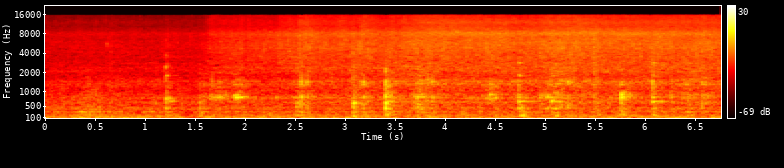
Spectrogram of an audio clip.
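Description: Onions frying in oil in an aluminium pot: the sizzle grows louder about a second and a half in, as ginger-garlic paste is stirred into the hot oil. A wooden spatula scrapes and knocks against the pot with short clicks.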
